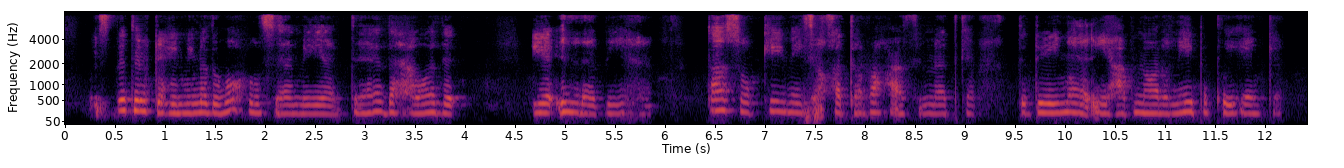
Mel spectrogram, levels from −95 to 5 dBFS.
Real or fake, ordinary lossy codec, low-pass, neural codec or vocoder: fake; none; none; codec, 16 kHz, 1.1 kbps, Voila-Tokenizer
